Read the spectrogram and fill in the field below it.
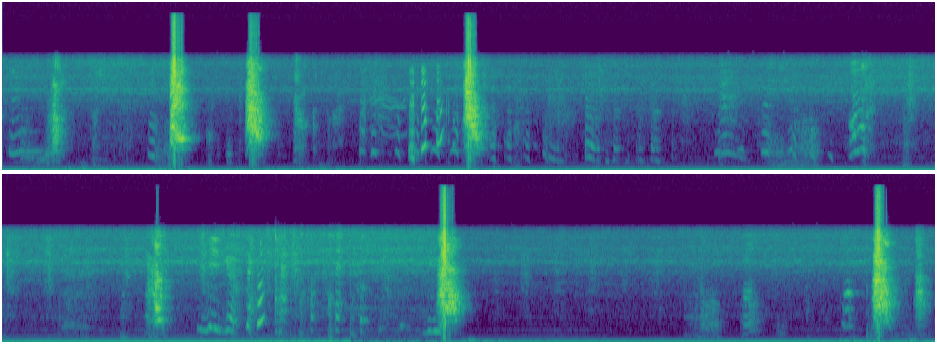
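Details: Boston Terrier going after a remote control helicopter, giving sharp single barks spaced a few seconds apart, with whimpers and yips between them over a constant buzzing hum from the helicopter.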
